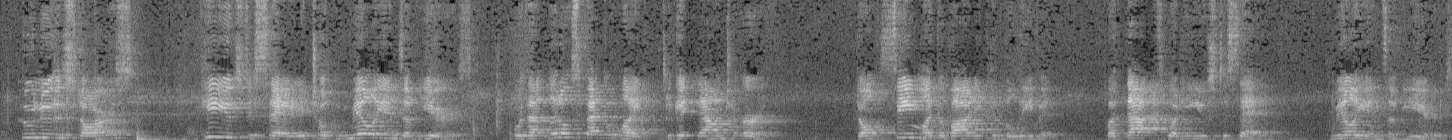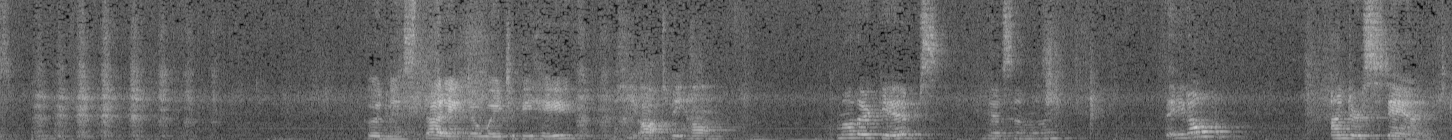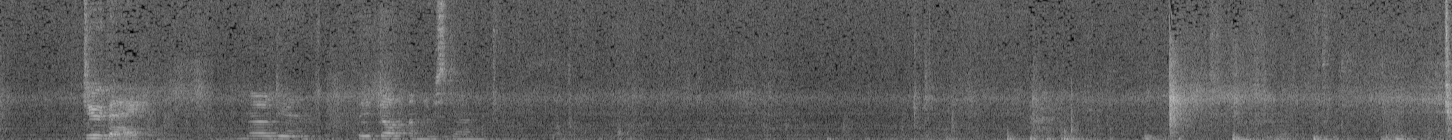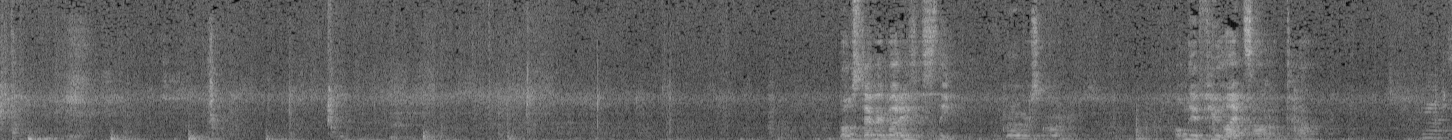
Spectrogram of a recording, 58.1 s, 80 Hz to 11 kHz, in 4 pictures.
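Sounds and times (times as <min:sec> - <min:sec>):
heavy footsteps on wooden floor: 0:00.8 - 0:02.2, 0:34.5 - 0:52.0, 0:54.8 - 0:55.3.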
